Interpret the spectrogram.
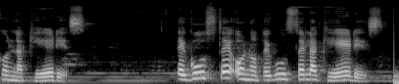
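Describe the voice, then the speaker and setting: Music plays in the background as a woman talks at a fairly slow pace. Her pitch varies in an ordinary way. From Medellín, Colombia. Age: 30s. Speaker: radio and TV presenter, voice actress. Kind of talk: interview answer.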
